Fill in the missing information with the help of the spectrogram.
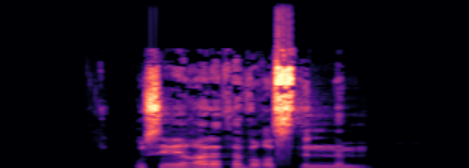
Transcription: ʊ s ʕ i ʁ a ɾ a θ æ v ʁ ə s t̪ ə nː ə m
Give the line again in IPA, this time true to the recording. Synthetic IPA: ʊ s ʕ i ʁ a ɾ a θ æ v ʁ ə s t̪ ə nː ə m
